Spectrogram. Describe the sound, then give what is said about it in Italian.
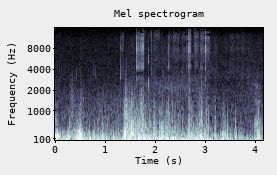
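Wind buffets the microphone in a steady low rumble, with gusts swelling and fading and a few brief rustling bumps, fairly loud throughout with no voices. “vento ancora.”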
